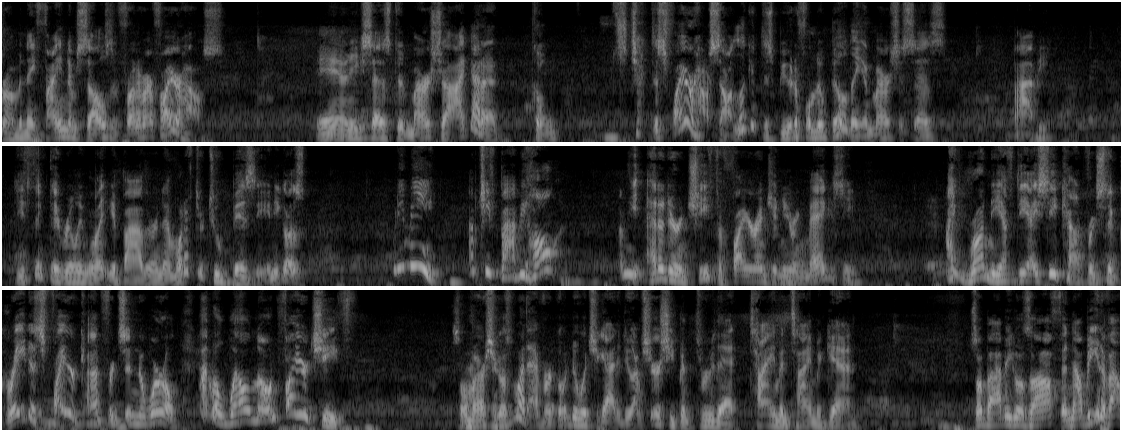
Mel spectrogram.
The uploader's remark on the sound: Live at FDIC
